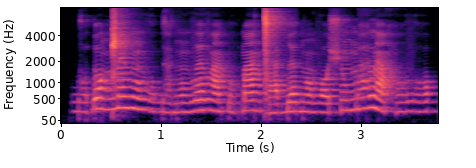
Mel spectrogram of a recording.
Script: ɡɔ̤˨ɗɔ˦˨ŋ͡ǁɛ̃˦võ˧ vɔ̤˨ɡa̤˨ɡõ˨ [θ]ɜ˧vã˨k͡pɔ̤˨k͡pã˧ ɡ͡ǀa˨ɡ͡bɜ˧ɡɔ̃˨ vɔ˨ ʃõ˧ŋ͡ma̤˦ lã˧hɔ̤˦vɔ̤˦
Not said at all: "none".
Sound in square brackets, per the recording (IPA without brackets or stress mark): v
